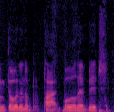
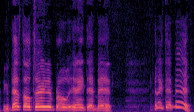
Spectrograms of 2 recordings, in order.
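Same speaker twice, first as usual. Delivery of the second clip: excited; 8 semitones higher, 8 dB louder than usual. Real, not acted. Laughing encouragement to drop out.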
